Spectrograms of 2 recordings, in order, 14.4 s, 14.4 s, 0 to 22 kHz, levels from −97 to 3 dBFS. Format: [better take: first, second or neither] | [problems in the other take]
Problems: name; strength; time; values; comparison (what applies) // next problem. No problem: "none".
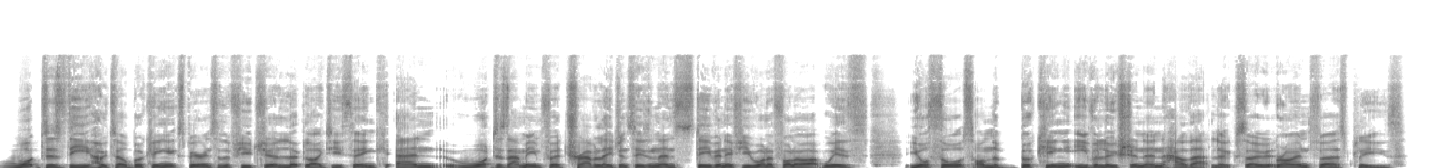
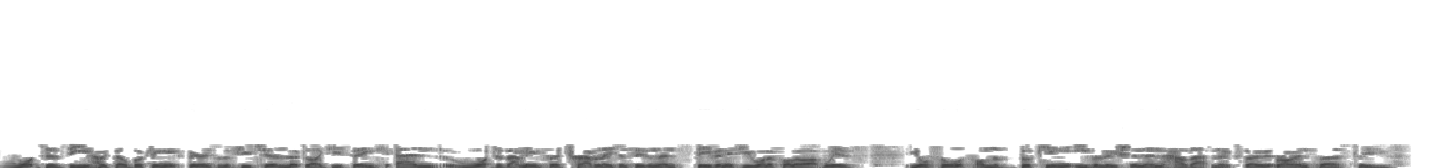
first | garbled, watery; badly; nothing above 3 kHz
